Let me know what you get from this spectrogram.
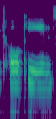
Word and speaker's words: Tolkien: So there's a lot of back and forth about whether it's Tolkien or Tolkien. The British say Tolkien, so I'm going with that.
